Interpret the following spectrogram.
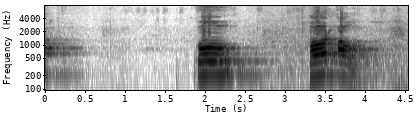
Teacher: ओ और औ का उच्चारण स्थान क्या होगा इसका उच्चारण स्थान होगा कंठ और ओष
